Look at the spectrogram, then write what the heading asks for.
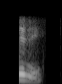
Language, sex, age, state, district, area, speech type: Hindi, male, 30-45, Bihar, Madhepura, rural, conversation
